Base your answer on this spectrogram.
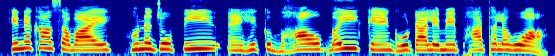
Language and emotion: Sindhi, neutral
